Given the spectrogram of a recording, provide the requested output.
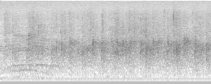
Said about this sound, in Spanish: Aplauso de golf, ¿verdad?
